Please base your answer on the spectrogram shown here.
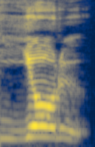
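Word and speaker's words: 夜: It's not ru, it's not lu, do. So this is yoru.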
